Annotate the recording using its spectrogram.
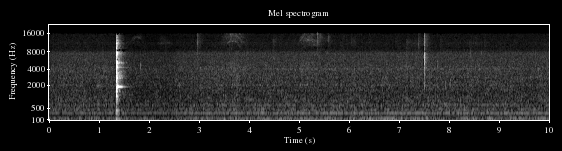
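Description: A ladle clinks once sharply against a ceramic bowl about a second in, ringing briefly, with a faint tick later, as creamy chowder is ladled into the bowl. A steady low hum runs underneath.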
